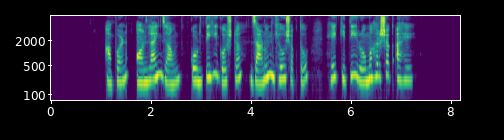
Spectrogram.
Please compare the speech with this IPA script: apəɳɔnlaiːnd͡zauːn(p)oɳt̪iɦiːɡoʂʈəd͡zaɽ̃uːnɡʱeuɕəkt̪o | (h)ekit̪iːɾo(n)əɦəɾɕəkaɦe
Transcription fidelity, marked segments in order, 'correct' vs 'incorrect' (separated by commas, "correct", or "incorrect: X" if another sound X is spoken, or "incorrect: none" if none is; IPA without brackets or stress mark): incorrect: k, correct, incorrect: m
